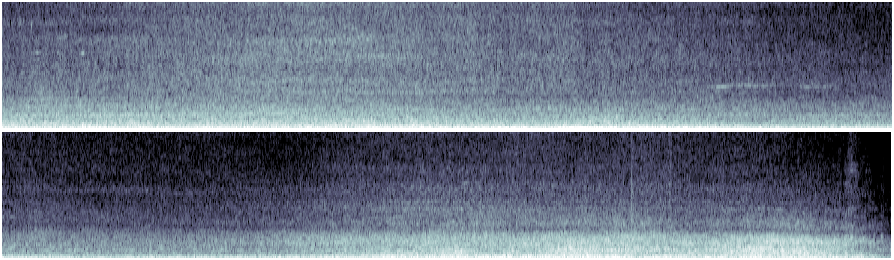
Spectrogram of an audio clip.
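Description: Diesel rail train rolling past: a steady low diesel rumble, loudest about seven to eight seconds in. It eases, then swells again as a headlit locomotive approaches, and cuts off abruptly at the end.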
